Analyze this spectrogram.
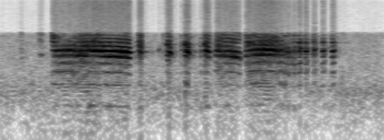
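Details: Loud rasping churr from a helmeted guineafowl, broken into long grating bursts with quick runs of staccato clicks between them.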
